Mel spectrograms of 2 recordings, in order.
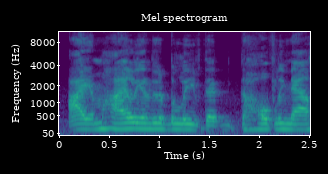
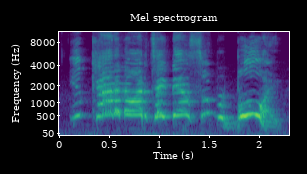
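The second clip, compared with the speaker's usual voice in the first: very high, louder sarcastic squeal; 7 dB louder than usual. Real, not acted. Co-host arguing Bruce can beat Superboy, high sarcastic jab. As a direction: push it way up high, dripping sarcasm on "kinda". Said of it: "I said that's sarcastic".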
